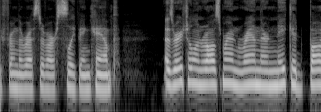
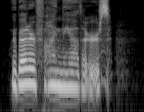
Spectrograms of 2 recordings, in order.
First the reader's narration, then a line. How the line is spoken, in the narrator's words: sighed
